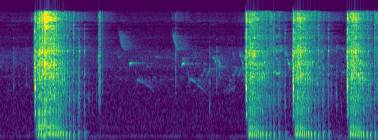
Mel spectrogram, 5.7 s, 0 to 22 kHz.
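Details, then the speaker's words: Stihl MS440 during manual carburetor tuning with the low jet barely open and the idle jet richened: short throttle bursts that sound blubbery and bog, with near silence between. The mixture is far too rich and probably flooded. "Yep. All right. So, it's way too fat. It's probably flooded. I'm going lean all these up a little bit."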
